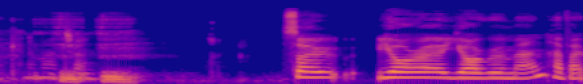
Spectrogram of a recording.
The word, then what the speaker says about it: Yawuru: So you're a Yawuru man, have I pronounced that? Yawuru, sorry, from Broome.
